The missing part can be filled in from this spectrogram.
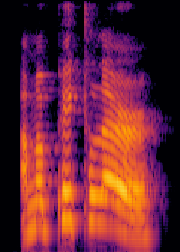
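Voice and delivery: very loud, high, put-on attempted American accent. The speaker switches into their best American accent. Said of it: "In my American best American accent".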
